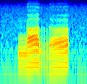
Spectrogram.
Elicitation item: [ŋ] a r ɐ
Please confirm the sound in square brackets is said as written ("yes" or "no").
yes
